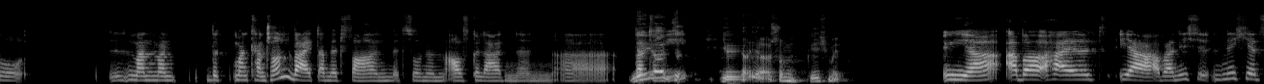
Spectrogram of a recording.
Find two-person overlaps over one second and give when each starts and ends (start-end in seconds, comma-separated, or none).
none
